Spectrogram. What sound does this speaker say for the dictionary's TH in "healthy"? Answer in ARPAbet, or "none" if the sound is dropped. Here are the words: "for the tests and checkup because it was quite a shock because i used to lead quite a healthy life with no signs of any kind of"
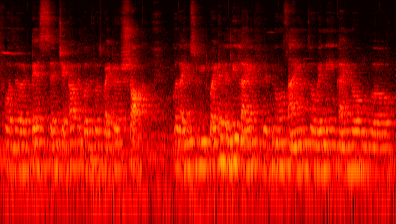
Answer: T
